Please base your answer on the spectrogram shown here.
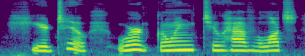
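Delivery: usual speaking voice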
